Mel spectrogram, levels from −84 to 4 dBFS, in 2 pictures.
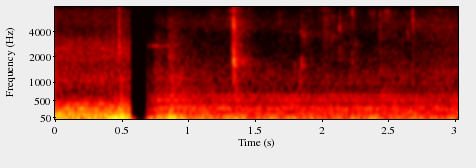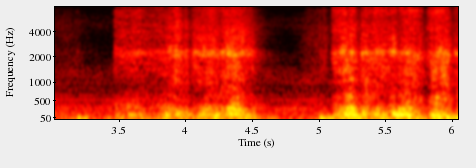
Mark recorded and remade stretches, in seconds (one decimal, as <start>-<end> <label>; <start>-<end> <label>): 0.0-4.0 recorded; 4.0-5.1 remade; 5.1-6.0 recorded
